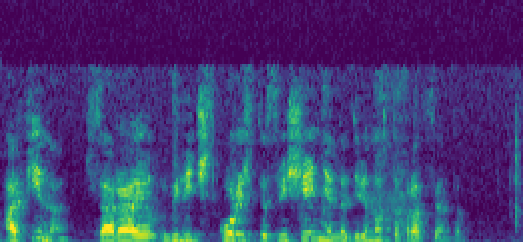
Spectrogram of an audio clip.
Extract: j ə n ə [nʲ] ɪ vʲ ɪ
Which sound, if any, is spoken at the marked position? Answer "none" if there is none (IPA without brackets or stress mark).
dʲ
